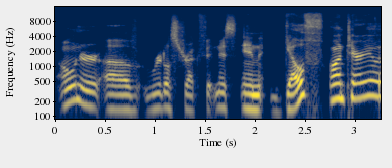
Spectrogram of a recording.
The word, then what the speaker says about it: Guelph: He is the head coach at Team Riddlestruck, the owner of Riddlestruck Fitness in Guelph, Ontario. Is that how you say it? Guelph. Guelph. You I was Guelph. so close. So close.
